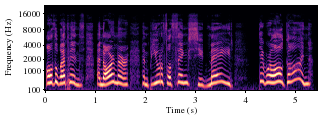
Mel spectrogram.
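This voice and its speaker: A man's voice: extremely high pitch, unhurried, no echo, studio quality, voice pushed up. A man voicing a frightened young fox-girl farmhand, breathless and tearful as she pleads for help.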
